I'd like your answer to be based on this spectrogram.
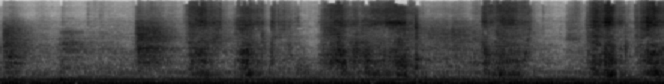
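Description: A spatula scrapes down the sides of a bowl of butter pecan coconut pound cake batter in soft, repeated strokes. The scraping is quiet and close, over a low steady background hum.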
